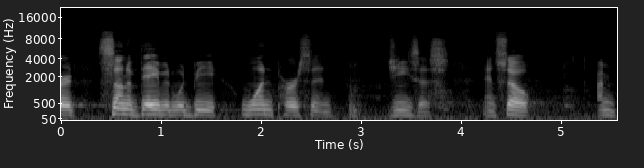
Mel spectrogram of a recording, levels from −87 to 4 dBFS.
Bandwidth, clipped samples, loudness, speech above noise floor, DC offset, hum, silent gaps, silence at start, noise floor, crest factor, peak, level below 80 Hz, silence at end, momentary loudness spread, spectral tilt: 10 kHz; under 0.1%; -40 LUFS; 29 dB; under 0.1%; none; none; 0 s; -69 dBFS; 20 dB; -20 dBFS; -72 dBFS; 0 s; 21 LU; -4.5 dB/octave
